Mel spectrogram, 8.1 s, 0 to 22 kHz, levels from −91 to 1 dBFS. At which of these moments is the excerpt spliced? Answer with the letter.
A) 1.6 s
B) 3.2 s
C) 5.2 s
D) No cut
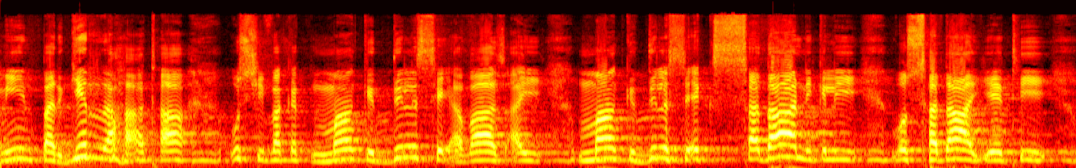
D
